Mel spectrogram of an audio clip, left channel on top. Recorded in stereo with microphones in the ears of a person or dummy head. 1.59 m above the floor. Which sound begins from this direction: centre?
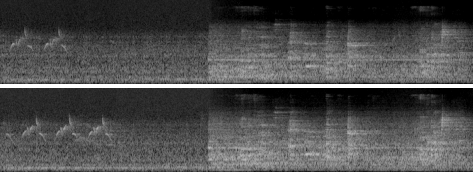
Dishes clattering, at 2.1 s.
